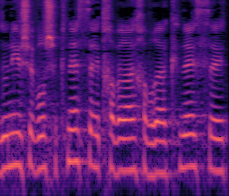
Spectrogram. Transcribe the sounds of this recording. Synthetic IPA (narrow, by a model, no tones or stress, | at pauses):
ad̪onijoʃe̞vʁo̞ʃakne̞se̞t̪χaveʁaleχavʁejakneset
